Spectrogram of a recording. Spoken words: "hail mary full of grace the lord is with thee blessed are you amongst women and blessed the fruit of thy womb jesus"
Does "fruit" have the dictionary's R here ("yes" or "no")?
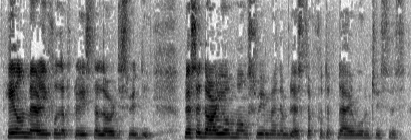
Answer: no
